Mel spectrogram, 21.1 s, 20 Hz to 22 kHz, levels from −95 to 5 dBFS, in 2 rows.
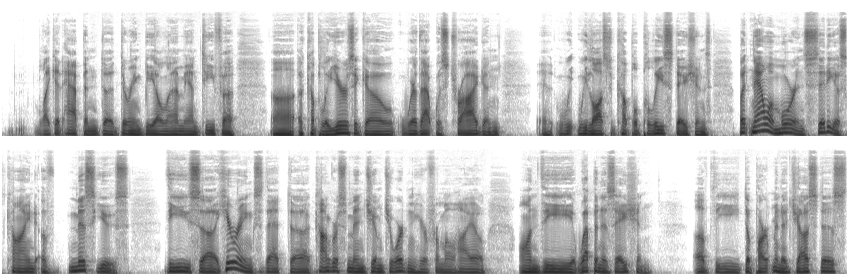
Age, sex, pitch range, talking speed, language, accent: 50-69, male, 85-115 Hz, 155 wpm, English, American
